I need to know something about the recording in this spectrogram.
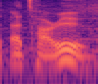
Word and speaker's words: Ataru: common use of Ataru I couldn't find anything to support the sound of you taking on the vowel sound of O in any context Japanese or otherwise so for me the pronunciation remains Ataru form v lightsaber combat is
